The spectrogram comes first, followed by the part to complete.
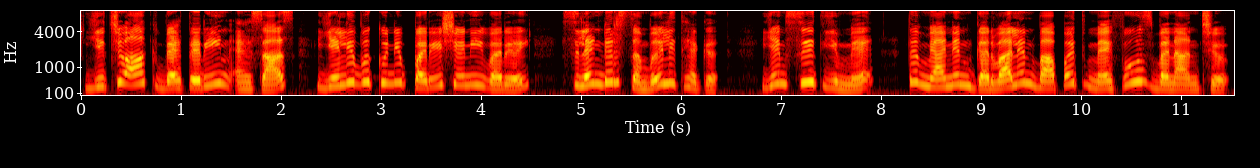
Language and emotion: Kashmiri, happy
